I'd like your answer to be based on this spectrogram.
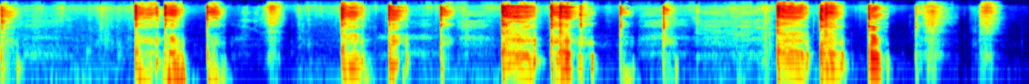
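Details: Girl: a run of about fifteen harsh, barking coughs in a quiet room, some with a hoarse, honking edge; barking cough.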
